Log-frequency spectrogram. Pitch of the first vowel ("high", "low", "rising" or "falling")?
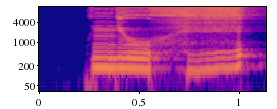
low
